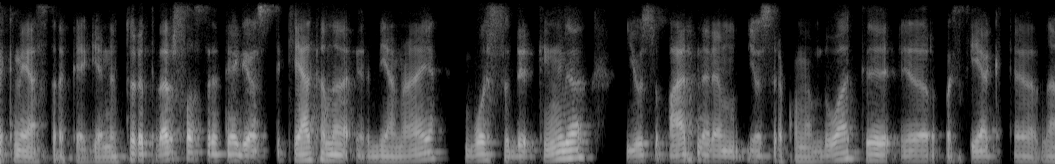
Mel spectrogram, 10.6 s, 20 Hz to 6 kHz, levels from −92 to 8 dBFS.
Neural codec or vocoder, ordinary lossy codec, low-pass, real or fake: codec, 16 kHz, 2 kbps, X-Codec, HuBERT features, trained on balanced general audio; Opus, 16 kbps; 5.4 kHz; fake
